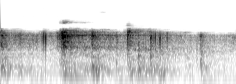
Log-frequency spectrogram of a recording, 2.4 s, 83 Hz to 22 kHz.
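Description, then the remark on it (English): A heavy door latch turns with a few dull metallic clunks and taps spread over a couple of seconds, fairly muffled, against a low steady background hum. “I glanced at my watch at 11:15, and right after that, I heard the heavy latch on the door being turned.”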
